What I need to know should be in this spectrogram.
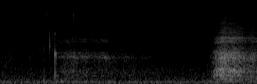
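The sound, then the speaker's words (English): A single deep inhale, a soft breathy rush of air that swells near the end after a quiet stretch. “Before we go further, take with me a very deep breath. That felt really good. I'm going to take a second one.”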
